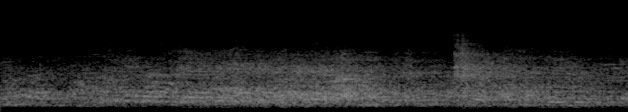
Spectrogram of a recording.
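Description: Many people chat quietly in a large echoing hall.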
